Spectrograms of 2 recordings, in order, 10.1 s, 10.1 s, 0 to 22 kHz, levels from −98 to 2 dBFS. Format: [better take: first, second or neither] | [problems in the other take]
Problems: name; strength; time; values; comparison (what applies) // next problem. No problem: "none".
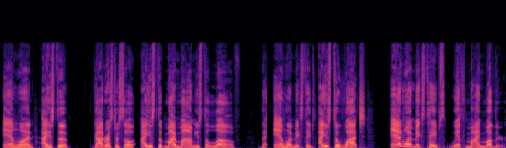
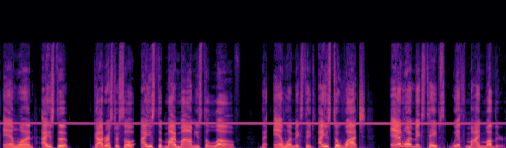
first | high-pitched whine; noticeable; throughout; 3.5 kHz, 15 dB below the speech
